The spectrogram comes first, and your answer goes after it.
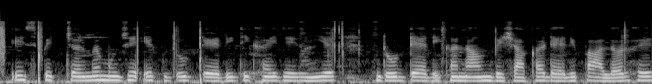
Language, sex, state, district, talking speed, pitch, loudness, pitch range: Hindi, female, Goa, North and South Goa, 175 wpm, 175 Hz, -15 LUFS, 170-185 Hz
